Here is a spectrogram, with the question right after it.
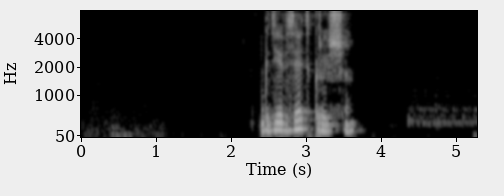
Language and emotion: Russian, neutral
